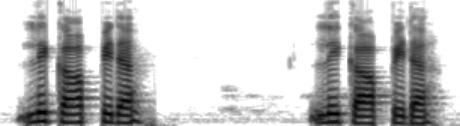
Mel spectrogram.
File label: "lekappetv", Muscogee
